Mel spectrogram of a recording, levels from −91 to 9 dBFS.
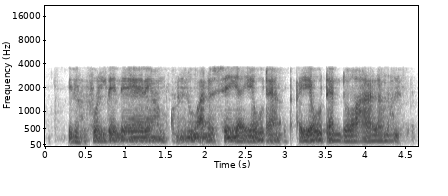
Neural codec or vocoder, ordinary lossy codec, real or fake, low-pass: vocoder, 22.05 kHz, 80 mel bands, HiFi-GAN; none; fake; 3.6 kHz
